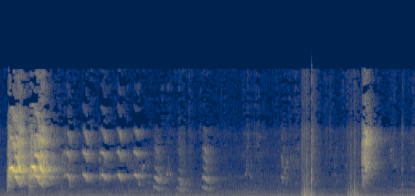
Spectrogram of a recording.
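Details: Budgerigars kept as pets giving a rapid series of short chirps, about four per second, falling away into quieter notes, followed by two brief rustling bursts.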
